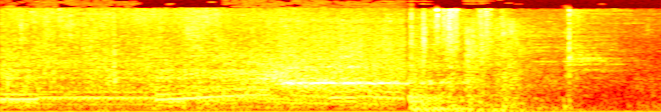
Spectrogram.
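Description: Fortnite car braking to park, with tires squealing and skidding over a steady engine hum, then a short thump as it stops and the sound fades to quiet.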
